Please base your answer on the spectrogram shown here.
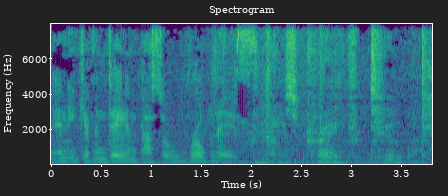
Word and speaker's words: Robles: it us approvals well the correct pronunciation is Robles but they call it Robles whatever I hope it's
